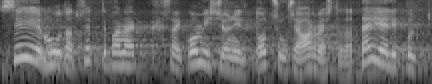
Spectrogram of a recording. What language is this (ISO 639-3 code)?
est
